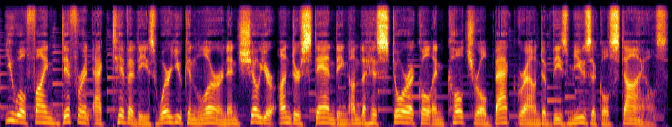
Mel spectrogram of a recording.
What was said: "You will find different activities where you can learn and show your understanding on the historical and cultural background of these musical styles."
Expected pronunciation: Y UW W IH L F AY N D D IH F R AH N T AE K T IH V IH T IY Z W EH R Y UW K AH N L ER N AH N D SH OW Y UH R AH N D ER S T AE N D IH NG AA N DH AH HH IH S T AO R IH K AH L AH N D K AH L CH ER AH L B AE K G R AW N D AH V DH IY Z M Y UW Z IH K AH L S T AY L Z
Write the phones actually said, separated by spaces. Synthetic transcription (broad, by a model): Y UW W IH L F AY N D D IH F R AH N T AE K T IH V IH T IY Z W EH R Y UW K AH N L ER N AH N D SH OW Y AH R AH N D ER S T AE N D IH NG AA N DH AH HH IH S T AO R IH K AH L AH N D K AH L CH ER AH L B AE K G R AW N D AH V DH IY Z M Y UW Z IH K AH L S T AY L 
